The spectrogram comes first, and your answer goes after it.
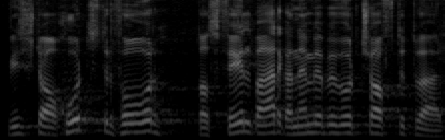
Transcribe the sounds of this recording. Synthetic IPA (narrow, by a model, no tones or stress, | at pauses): ʋisʃtɑːkʊɾt͡sd̥əɾfoːɾd̥ɑsfeːlbɛɾɡənɛməbəvɪɾtʃɑftətvɛːɾdə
